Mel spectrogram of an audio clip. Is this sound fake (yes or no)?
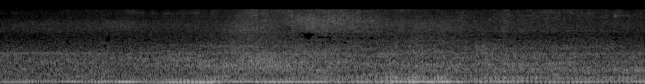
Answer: no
